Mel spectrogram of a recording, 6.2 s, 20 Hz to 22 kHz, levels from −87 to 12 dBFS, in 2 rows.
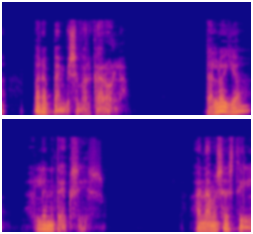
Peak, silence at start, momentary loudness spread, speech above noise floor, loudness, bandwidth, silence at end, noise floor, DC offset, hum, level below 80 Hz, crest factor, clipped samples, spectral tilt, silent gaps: -8 dBFS; 0.4 s; 16 LU; 64 dB; -25 LUFS; 13 kHz; 0 s; -88 dBFS; under 0.1%; none; -50 dBFS; 20 dB; under 0.1%; -5.5 dB/octave; none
